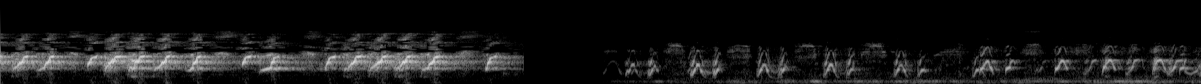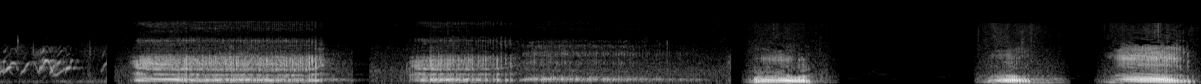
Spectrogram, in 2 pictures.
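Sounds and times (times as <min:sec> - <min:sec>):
zebra barking yelps: 0:00.0 - 0:05.2, 0:06.0 - 0:13.1
bison deep bellow: 0:13.3 - 0:20.2, 0:21.8 - 0:24.0.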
